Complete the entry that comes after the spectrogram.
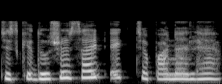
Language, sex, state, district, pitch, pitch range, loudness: Hindi, female, Jharkhand, Ranchi, 255 Hz, 245-295 Hz, -14 LUFS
